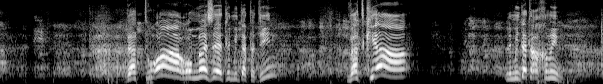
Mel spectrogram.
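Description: An elderly man speaks with animation close to a microphone.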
